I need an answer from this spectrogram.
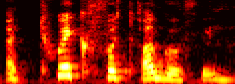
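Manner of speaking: imitating the film's German accent; lightly put-on German accent. Quoting the film's German pilot, mock German accent. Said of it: "I like how the German said".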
